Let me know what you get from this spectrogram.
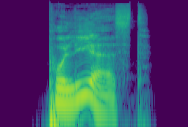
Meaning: second-person singular present of polieren
- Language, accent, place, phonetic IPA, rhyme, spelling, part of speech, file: German, Germany, Berlin, [poˈliːɐ̯st], -iːɐ̯st, polierst, verb, De-polierst.ogg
